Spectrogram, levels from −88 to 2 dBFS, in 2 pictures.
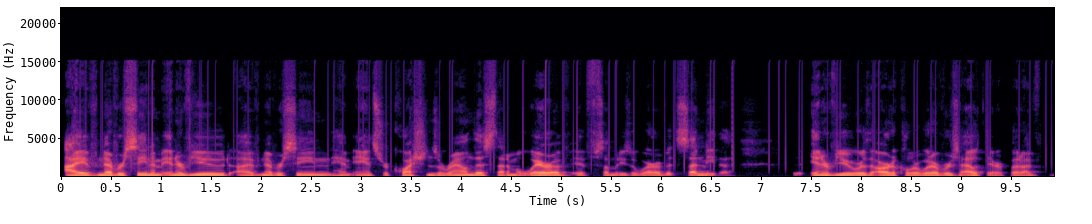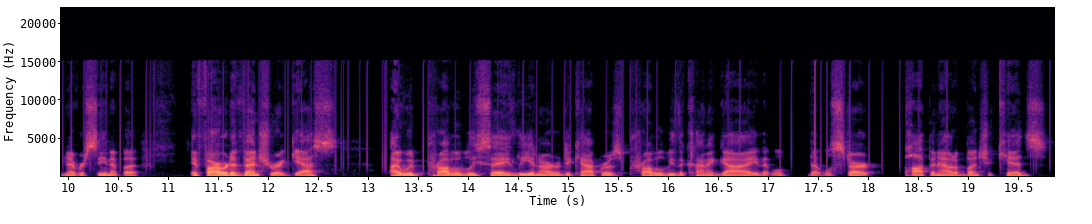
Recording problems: crackle, like an old record; faint; 30 dB below the speech

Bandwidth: 15 kHz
